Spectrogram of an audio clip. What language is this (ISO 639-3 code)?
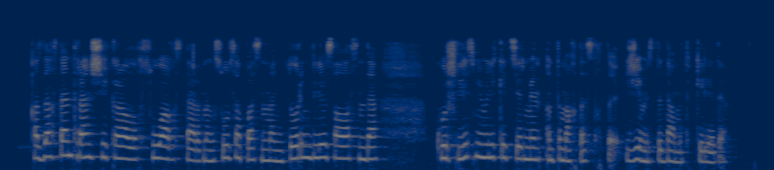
kaz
